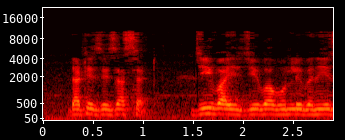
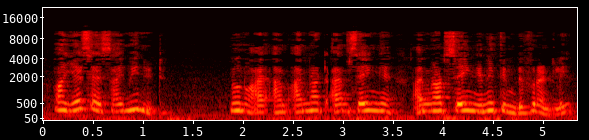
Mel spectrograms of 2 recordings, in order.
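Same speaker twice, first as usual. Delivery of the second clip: higher-pitched acted protest; insistent protest; 5 semitones higher than usual. A mortal defends his claim to be eternal, insistent. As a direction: protest in a hurry to defend yourself.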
